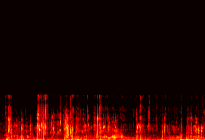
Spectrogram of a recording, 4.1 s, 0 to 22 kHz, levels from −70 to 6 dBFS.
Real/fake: fake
